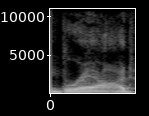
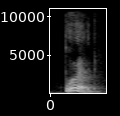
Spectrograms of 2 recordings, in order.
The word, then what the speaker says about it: bread: even there aesthetic aesthetic the word bread we do not say Brad right we just imagine that this a is not there so it sounds like bread the next word maybe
